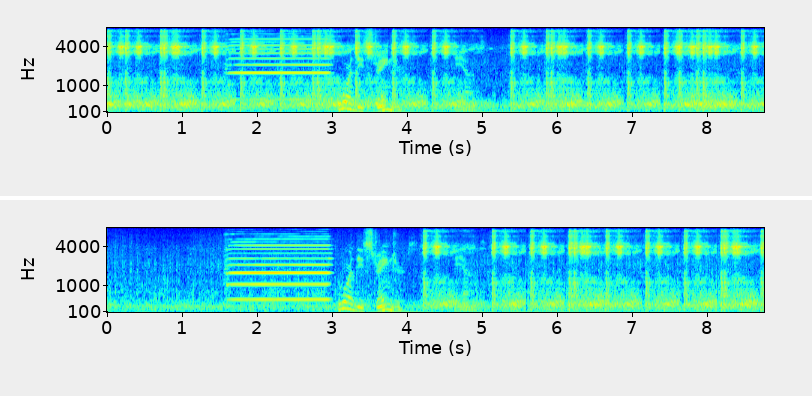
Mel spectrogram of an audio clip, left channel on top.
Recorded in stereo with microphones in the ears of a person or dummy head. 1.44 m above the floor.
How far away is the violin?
About 1.9 m.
